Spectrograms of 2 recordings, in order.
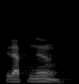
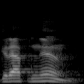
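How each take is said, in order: First: It is said in the speaker's ordinary voice. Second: It is said in a put-on imitated voice.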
